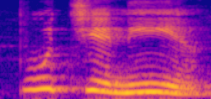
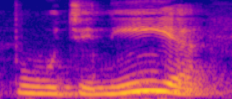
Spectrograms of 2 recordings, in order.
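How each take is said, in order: First: "पूज्यनीय" as pooj-ya-neey; extra y after j in "पूज्यनीय"; wrong pronunciation. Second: "पूजनीय" as pooj-neey; no y after j in "पूजनीय"; correct pronunciation. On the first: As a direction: say "पूज्यनीय" with a ya in the middle. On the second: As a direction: lower "पूजनीय", j straight before neey. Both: Shown as a demonstration. Wrong then right spelling, read aloud.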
